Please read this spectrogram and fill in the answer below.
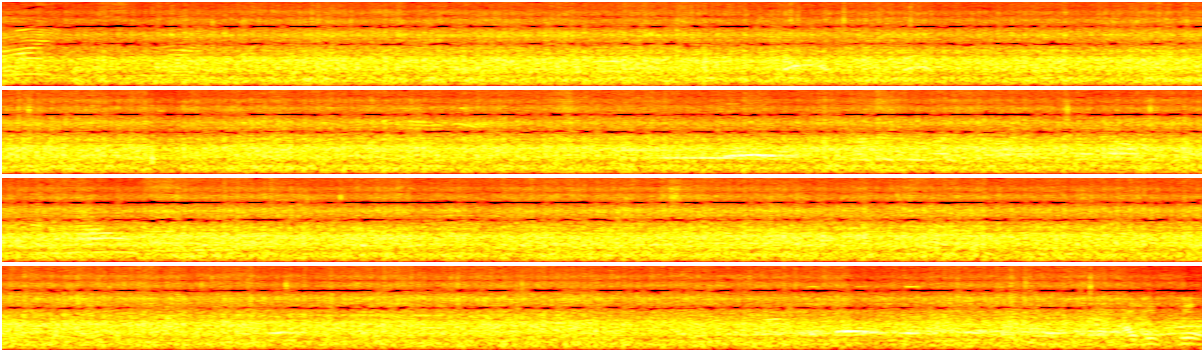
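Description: Fire engine's engine running steadily close by, a constant even noise, with faint voices now and then.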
